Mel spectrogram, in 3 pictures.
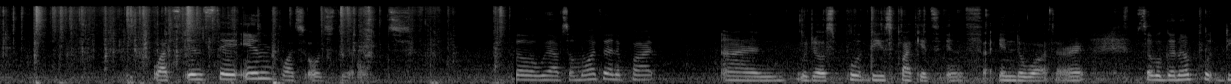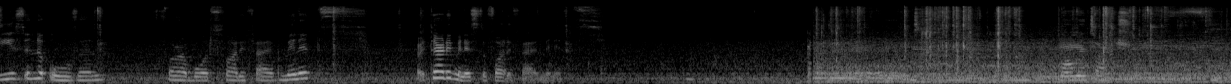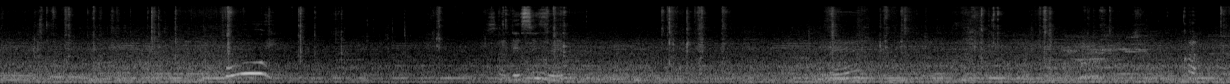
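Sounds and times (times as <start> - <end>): aluminium foil crinkling: 0.0 - 5.2, 8.0 - 10.8, 20.4 - 36.9
steady machine hum: 18.4 - 36.9.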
